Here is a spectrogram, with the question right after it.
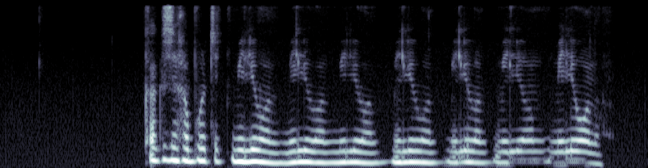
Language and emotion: Russian, neutral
